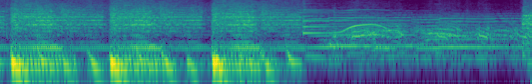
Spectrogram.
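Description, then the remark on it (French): A chair squeaks three times in a quick, even rhythm, then lets out a longer, wavering high-pitched squeal that bends up and down in pitch. No one speaks. “C'est lui avec sa chaise.”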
